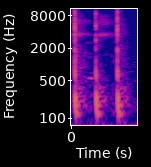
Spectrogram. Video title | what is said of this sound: No knead bread | nice and hollow sound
